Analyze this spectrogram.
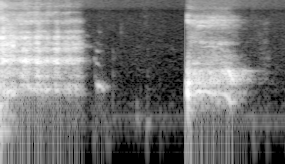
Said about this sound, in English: I have a dry cough.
